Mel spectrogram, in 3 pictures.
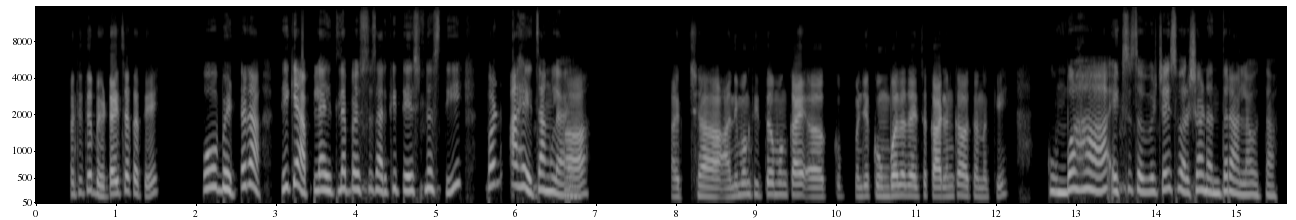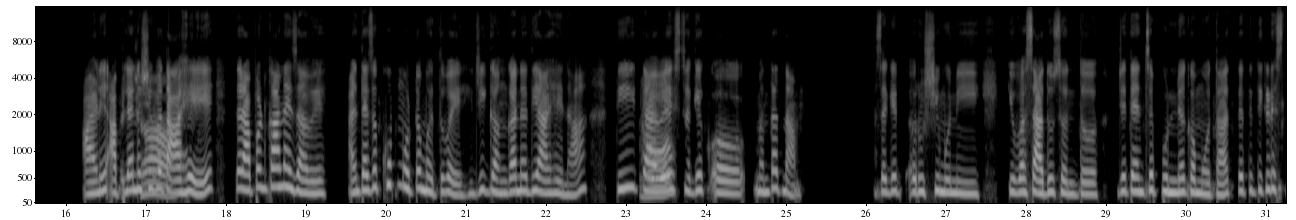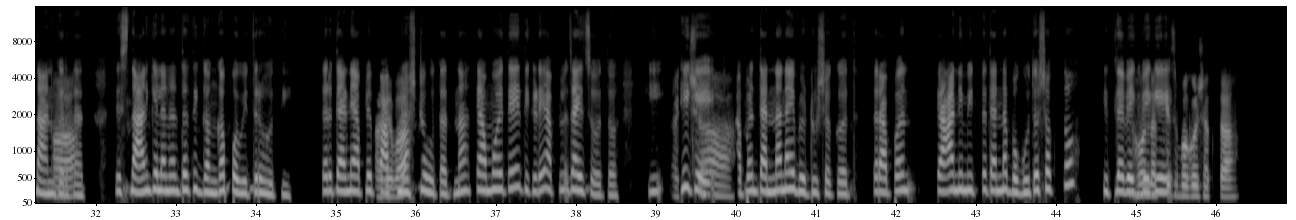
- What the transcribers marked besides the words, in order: other background noise; surprised: "अच्छा"
- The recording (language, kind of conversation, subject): Marathi, podcast, एकत्र प्रवास करतानाच्या आठवणी तुमच्यासाठी का खास असतात?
